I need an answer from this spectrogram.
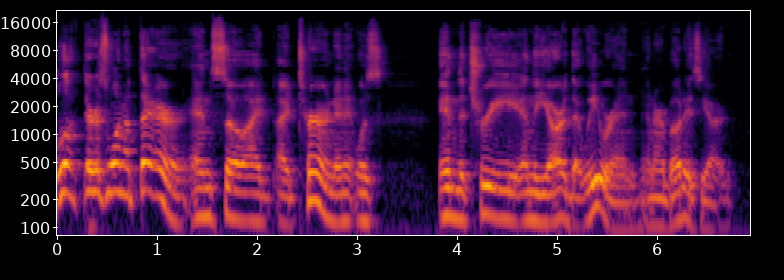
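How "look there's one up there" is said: mock, shrill, very high raised shout. Telling a story about shooting at crows, the speaker retells what someone yelled. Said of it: "Rick yelled at me like".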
